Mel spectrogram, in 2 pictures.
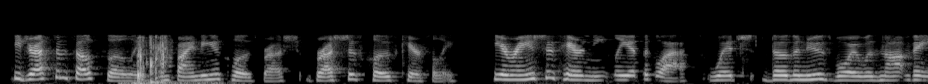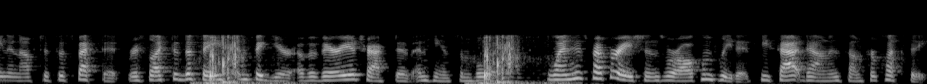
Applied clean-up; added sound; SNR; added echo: classical method spectral subtraction.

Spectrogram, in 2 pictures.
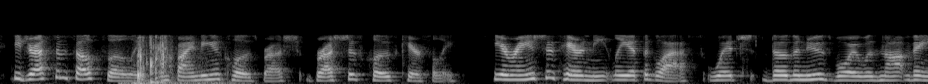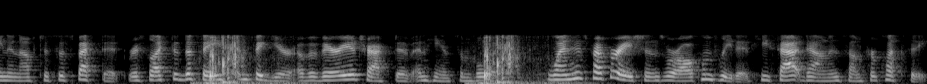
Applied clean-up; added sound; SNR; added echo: none; Splash, splatter; 3 dB; none.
